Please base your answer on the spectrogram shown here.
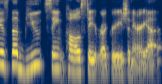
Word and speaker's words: Butte: just say is the Butte St Paul State Recreation Area okay I'm pretty sure that's pronounced but but I see this Recreation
